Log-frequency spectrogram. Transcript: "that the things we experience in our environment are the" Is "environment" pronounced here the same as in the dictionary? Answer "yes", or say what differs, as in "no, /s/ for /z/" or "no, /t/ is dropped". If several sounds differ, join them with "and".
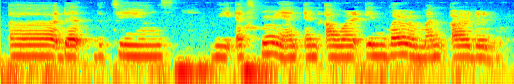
yes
